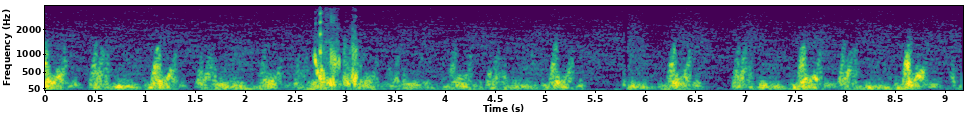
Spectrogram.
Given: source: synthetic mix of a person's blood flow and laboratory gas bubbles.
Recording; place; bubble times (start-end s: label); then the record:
Doppler ultrasound of blood flow; precordium
2.70-3.16 s: bubbles
From the record:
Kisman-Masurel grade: 212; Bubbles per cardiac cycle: several, 3 to 8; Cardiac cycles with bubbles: 1 to 10%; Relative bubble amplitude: moderate (0.250 to 0.450); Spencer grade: 1 (occasional bubble signal discernible with the cardiac motion signal, with majority of cardiac periods free of bubbles); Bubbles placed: only in the low amplitude regions of the cardiac cycle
